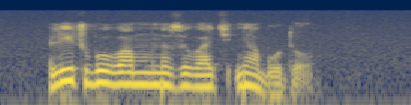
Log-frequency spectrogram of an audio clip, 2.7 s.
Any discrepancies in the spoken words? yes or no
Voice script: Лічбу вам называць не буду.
no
